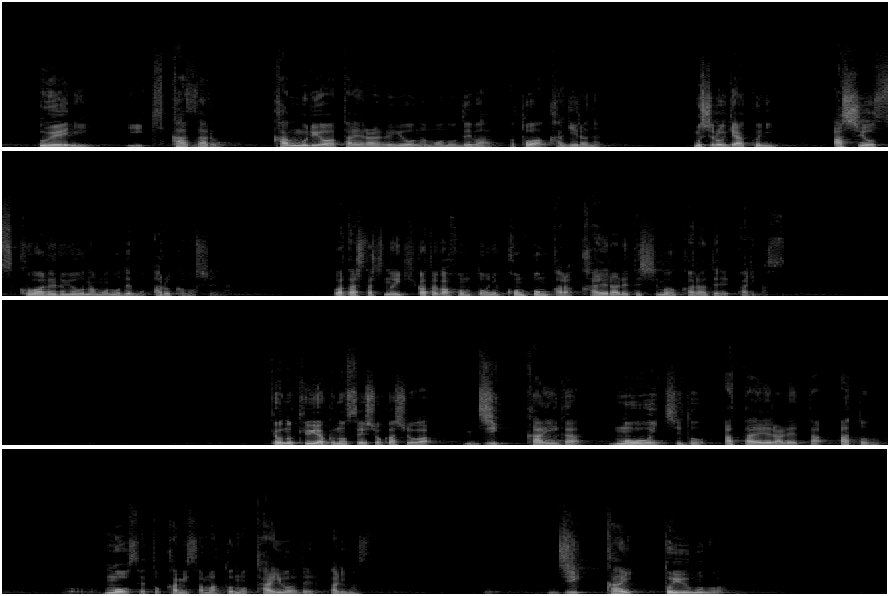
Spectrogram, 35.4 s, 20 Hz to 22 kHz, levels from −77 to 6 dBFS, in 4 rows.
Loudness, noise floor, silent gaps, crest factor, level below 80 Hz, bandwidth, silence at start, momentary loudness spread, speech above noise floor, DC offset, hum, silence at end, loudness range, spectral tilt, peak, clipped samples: -33 LUFS; -79 dBFS; none; 22 dB; -78 dBFS; 15.5 kHz; 0.35 s; 14 LU; 46 dB; under 0.1%; none; 1.65 s; 6 LU; -5.5 dB/octave; -14 dBFS; under 0.1%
